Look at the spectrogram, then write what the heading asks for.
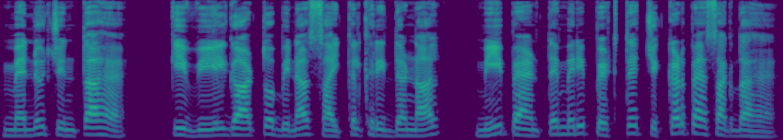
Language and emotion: Punjabi, fearful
